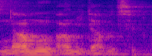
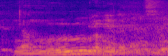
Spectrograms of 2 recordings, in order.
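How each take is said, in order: First: The syllable 'mu' is not stressed. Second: The syllable 'mu' is strongly stressed. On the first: The speaker calls it right. "it's just Namu Amida Butsu" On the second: The speaker calls it wrong. "you don't have to put the emphasis on the mu"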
